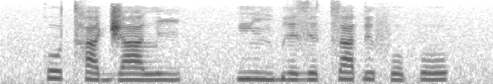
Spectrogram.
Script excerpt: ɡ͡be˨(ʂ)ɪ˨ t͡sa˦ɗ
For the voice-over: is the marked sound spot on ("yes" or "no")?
no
